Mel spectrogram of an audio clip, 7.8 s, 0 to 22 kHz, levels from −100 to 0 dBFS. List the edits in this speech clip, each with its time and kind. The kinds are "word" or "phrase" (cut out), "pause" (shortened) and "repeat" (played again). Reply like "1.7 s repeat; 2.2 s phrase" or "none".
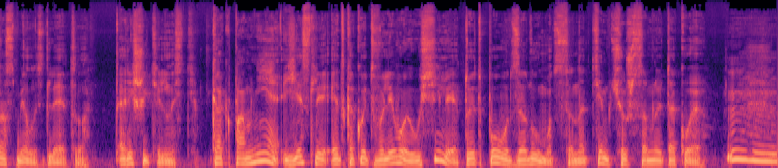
none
